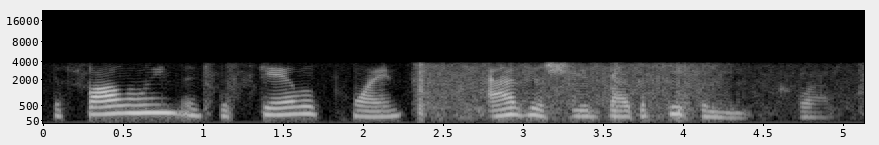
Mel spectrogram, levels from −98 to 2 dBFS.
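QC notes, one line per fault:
throughout: noise suppressor artifacts. The suppressor pulls steady-noise bands down by only about 4 dB per frame, so the room noise, which swells around 2.5 s, dips between phrases and resurfaces under speech. A spectrogram shows patchy, flickering noise floor.
throughout: AMR narrowband mobile codec. Heavy coding damage gives a buzzy, synthetic voice, and the background turns into swirling warble. The spectrogram shows nothing above 3.8 kHz, a hard ceiling, and the buzziness fits a low AMR-NB mode near 6 kbps.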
